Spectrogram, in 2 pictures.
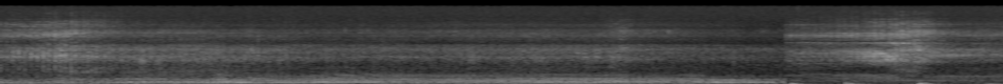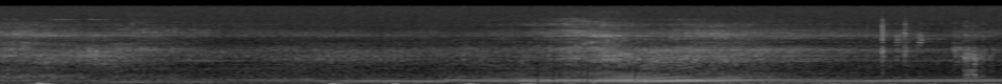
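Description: A Yamaha scooter's engine running while it is ridden, with wind noise, for about eight seconds; then the sound changes abruptly to a quieter roadside mix in which a motorcycle engine swells and fades, with a few sharp clicks near the end.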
